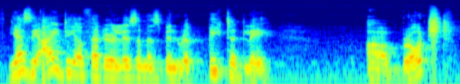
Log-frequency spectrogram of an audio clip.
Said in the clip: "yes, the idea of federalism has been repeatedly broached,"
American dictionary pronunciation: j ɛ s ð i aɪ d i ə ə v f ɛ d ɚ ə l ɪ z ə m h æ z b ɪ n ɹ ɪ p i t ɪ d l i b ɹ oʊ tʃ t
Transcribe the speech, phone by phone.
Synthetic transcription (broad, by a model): j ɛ s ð i aɪ d i ə ə v f ɛ d ɚ ə l ɪ z ə m h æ z b ɪ n ɹ ɪ p i t ɪ d l i b ɹ oʊ tʃ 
